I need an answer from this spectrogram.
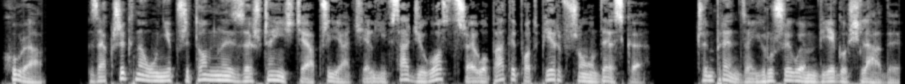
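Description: A male audiobook narrator with a low, deep voice who tells the story in the first person at a measured pace. The sound is dry and close, with no room around it. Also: very animated, mellow, dry recording.

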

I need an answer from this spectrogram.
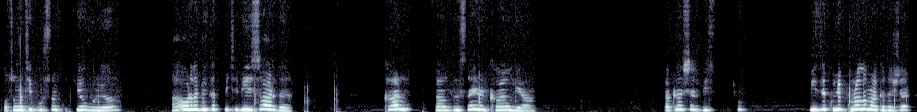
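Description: A gaming YouTuber giving casual gameplay commentary, chatty and excitable, constantly talking straight to the viewers as friends. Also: extremely high pitch, measured pace, long pauses, narrow, tinny audio. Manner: excitable, reacting out loud to the match.

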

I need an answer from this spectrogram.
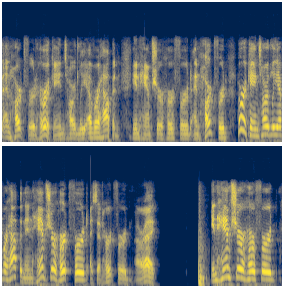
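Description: A man's voice: a little high, dull audio. A young male vlogger doing a tongue-twister challenge to camera, theatrical and often interrupting himself. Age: young adult. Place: living room, indoors. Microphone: webcam at desk distance.

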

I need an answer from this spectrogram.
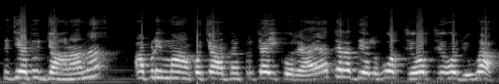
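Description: A woman's voice: high-pitched, a little fast, lo-fi sound, lightly acted. Woman playing a coaxing middle-aged mother-in-law. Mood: soothing. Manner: coaxing, reassuring, lecturing softly. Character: patient mother-in-law, soothing, gently advising. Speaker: actor in a family web drama. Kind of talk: acted family drama dialogue.

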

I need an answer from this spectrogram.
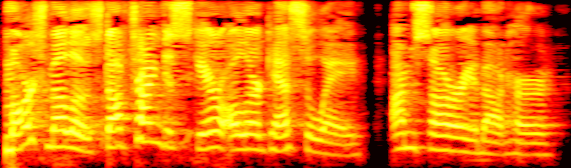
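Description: A woman's voice: a little high, normal speed, lightly acted. A woman voicing Jack, a helpful, easygoing teenage boy with a casual, friendly manner.

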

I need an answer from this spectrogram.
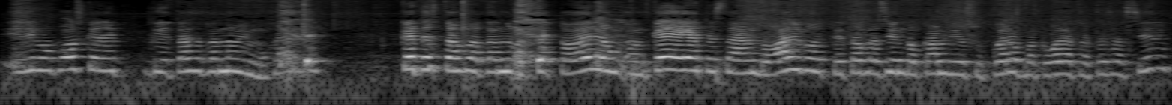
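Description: Woman talking fast and high, rambling breathless story, noisy background. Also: steady tone. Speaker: woman telling of being beaten. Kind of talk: emotional first-person account.

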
